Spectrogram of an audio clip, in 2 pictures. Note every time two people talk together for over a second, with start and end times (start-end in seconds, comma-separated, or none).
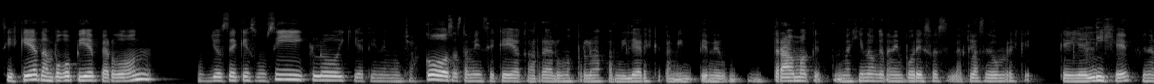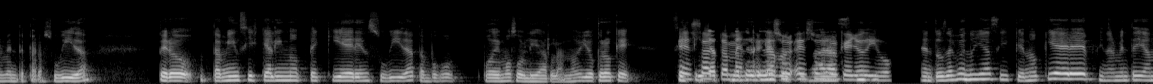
18.3-20.4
